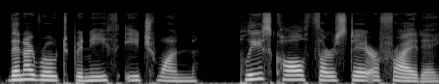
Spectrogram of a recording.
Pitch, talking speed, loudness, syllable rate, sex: 185 Hz, 150 wpm, -20 LUFS, 4.5 syllables/s, female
